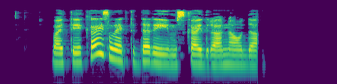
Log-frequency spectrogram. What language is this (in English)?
Latvian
